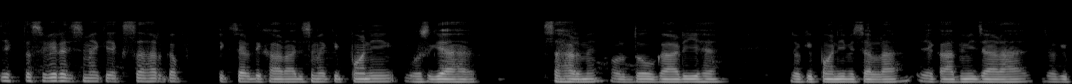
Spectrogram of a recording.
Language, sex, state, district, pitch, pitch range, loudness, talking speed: Hindi, male, Bihar, Bhagalpur, 125 Hz, 125-140 Hz, -33 LUFS, 220 wpm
